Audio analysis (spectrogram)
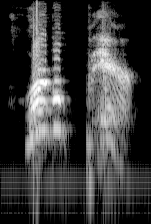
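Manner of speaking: very high loud furious shout; angry yell. A narrator's reading. Girl arriving home, yelling angrily at Bear. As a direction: scream the name all the way home.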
